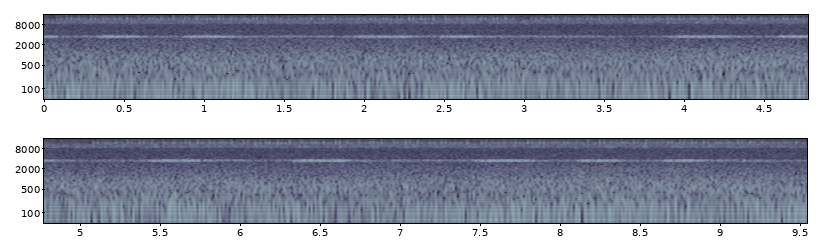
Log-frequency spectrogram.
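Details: Crickets singing at night in the south of Crimea, with a night breeze: a steady high trill broken into bright pulses of chirping, over a constant broad hiss of breeze and a faint even band higher up.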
